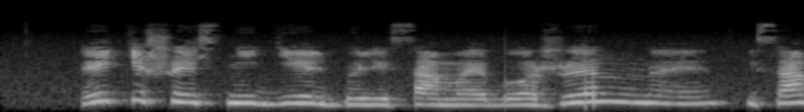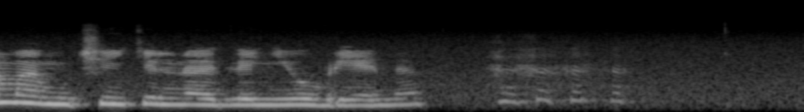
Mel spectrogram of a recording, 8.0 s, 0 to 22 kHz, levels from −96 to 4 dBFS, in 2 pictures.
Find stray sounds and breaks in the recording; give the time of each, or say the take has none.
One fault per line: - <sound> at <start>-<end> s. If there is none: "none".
- laugh at 6.4-7.3 s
